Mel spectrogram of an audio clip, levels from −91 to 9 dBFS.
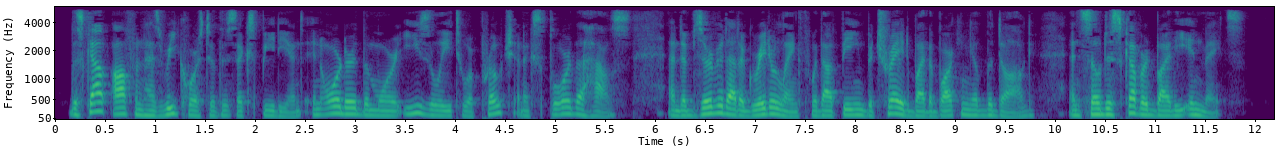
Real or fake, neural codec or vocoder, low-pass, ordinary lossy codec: real; none; 5.4 kHz; MP3, 32 kbps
